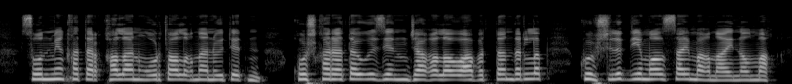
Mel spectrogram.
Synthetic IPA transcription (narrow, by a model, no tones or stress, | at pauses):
so̞nəme̞ɴqʰɑt̪ɑɾqʰɑlˠɑnəɴwo̞ɾt̪ɑlˠəʁənɑnwɵt̪e̞t̪ɪɴ | qʰo̞ʃqɑɾɑt̪ɑwɵzenɪŋʒɑʁɑlˠɑwəɑbət̪ːɑnd̪əɾəlˠəp̚ | kʲʰɵpʃɪlɪk̚d̪e̞mɑlˠəsɑjmɑʁənɑːjnɑlˠmɑq̚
